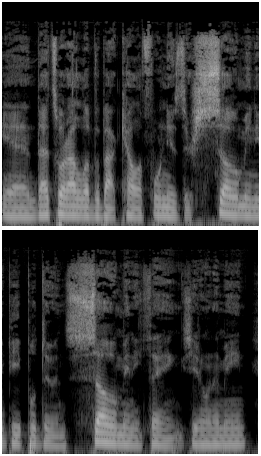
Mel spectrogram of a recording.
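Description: The speaker talks very fast in an American accent, with hardly any pauses and a monotone, flat intonation. The recording is very clean, with a silent background. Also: man, medium pitch for a man. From Texas, Dallas. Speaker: photographer. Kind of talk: casual chat. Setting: studio.

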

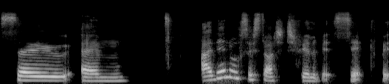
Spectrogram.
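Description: A woman's voice in a southern English accent, the sound dry and close with no echo. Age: 30s. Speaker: midwife. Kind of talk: interview, personal story.

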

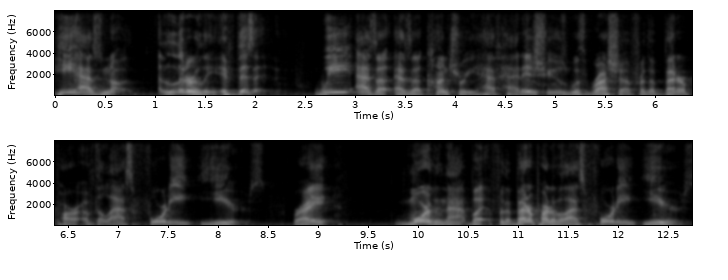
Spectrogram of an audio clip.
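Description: Lively intonation and a moderate pace from a man with an unremarkable speaking voice, fairly high in pitch. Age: 20s. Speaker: podcast host. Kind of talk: casual chat.

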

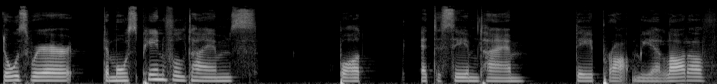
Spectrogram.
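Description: A woman with a fairly low pitch talks at a very slow pace. The recording is very clean, with a silent background and a dry, close sound free of echo. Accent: German. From Austria. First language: German. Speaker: life and mindset coach. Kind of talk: podcast monologue.

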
